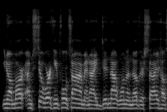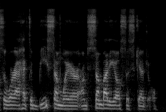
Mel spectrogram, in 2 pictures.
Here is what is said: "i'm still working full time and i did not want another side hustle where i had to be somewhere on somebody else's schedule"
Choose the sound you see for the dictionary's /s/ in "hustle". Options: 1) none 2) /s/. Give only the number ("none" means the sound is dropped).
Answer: 1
